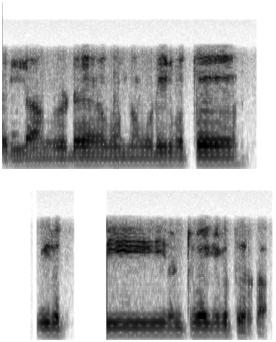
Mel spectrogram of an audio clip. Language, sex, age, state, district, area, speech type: Malayalam, male, 45-60, Kerala, Idukki, rural, conversation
